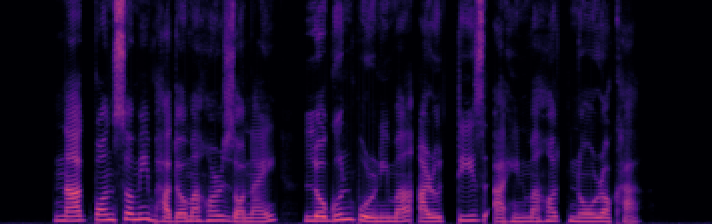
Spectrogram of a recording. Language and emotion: Assamese, neutral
